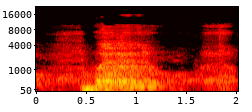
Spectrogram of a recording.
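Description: A woman's single breathy, drawn-out 'wow', about half a second in.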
